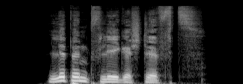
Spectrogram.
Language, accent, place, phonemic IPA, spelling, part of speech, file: German, Germany, Berlin, /ˈlɪpn̩̩p͡fleːɡəˌʃtɪft͡s/, Lippenpflegestifts, noun, De-Lippenpflegestifts.ogg
- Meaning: genitive singular of Lippenpflegestift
